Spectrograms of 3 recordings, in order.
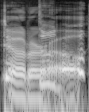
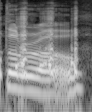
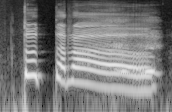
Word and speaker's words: Turturro: Why am I trying to say it like Totoro? – Turturro. Turturro.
